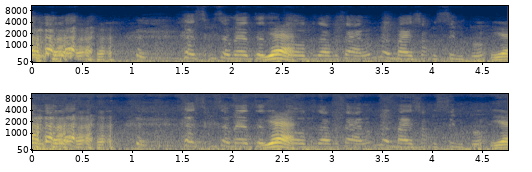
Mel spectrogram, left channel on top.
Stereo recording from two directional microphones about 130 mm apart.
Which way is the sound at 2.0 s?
35° right (ahead or behind).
